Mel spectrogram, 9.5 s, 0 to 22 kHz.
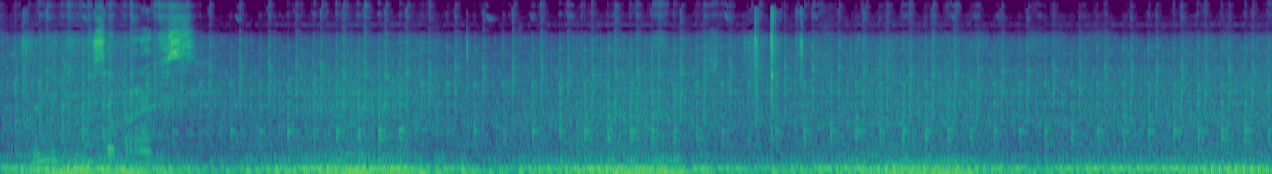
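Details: VW Golf Mk1 (VR6 tagged) with broken exhaust awaiting repair, revved; loud, raw low rumble swelling and falling with each throttle blip. Broken exhaust.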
